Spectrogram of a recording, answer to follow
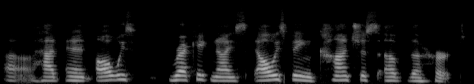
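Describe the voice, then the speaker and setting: Here a middle-aged hospice nurse practitioner and author, appearing as a guest, talks in a low, steady voice at a slightly slow pace. Earnest and instructive, she reflects aloud and quotes her own self-talk to make points. The studio-quality audio carries no room sound.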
